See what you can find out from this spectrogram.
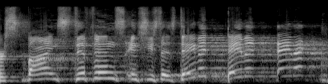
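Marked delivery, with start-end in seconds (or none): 1.8-3.3 alarmed, very high, repeated calling. Speaker acts out what she says when her spine stiffens, imitating her calling out. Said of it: "Is that a pretty good impersonation?".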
